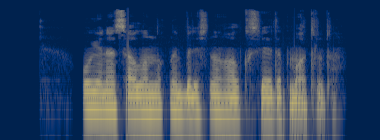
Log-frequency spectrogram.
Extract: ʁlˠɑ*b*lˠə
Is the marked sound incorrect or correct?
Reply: incorrect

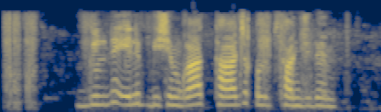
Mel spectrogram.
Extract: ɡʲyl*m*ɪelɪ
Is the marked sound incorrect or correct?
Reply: incorrect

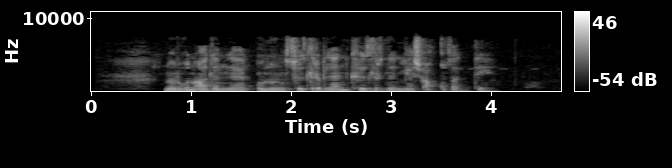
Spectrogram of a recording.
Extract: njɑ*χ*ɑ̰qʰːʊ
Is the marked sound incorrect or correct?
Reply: incorrect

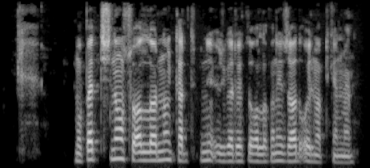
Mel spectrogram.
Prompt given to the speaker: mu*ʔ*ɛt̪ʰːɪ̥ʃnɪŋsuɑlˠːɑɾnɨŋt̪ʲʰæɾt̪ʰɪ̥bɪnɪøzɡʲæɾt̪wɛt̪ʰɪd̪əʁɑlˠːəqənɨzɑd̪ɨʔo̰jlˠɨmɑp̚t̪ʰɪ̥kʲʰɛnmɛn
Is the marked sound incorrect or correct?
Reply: incorrect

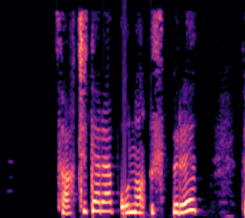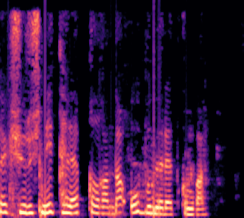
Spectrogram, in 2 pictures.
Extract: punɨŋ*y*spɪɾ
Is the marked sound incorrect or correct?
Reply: correct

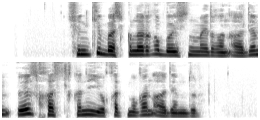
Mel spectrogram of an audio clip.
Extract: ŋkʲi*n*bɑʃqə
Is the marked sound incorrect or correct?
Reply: incorrect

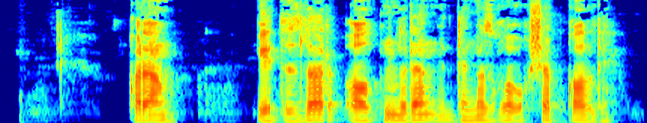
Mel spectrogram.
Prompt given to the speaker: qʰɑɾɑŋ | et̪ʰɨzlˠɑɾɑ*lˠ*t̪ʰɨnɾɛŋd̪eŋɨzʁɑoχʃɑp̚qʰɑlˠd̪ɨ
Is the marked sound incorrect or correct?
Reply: correct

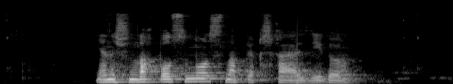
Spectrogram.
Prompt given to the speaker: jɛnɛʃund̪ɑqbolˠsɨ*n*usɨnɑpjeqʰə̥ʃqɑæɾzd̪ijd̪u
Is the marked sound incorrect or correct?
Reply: incorrect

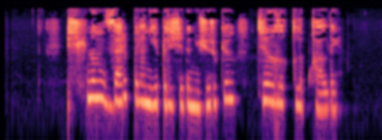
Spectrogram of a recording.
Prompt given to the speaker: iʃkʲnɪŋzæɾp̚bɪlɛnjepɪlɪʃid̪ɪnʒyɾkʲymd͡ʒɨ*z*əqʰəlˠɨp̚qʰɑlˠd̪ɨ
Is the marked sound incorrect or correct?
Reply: incorrect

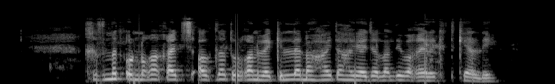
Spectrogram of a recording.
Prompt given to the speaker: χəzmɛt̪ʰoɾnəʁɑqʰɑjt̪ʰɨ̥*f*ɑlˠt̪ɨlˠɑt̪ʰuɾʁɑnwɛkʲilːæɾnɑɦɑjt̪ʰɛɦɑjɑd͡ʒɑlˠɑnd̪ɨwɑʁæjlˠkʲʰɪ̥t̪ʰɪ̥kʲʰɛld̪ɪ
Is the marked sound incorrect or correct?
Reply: incorrect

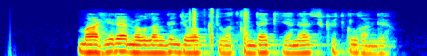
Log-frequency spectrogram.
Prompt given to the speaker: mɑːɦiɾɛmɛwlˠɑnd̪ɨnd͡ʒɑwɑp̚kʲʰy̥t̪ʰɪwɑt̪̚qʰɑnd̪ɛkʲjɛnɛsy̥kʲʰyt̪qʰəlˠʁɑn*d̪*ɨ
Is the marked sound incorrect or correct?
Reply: correct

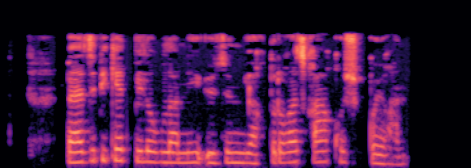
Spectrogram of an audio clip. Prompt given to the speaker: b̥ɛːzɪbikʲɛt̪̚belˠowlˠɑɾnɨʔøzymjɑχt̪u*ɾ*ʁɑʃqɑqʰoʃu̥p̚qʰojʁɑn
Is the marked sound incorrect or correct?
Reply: correct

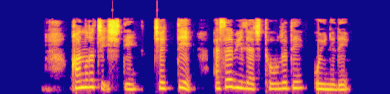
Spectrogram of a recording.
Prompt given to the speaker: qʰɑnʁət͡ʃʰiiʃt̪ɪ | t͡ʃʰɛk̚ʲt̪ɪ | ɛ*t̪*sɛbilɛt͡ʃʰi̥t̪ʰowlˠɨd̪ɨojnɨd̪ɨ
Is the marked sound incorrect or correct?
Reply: incorrect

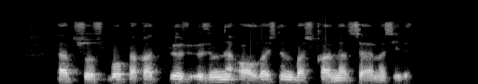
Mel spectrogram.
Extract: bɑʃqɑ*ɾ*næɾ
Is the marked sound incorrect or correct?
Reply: incorrect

